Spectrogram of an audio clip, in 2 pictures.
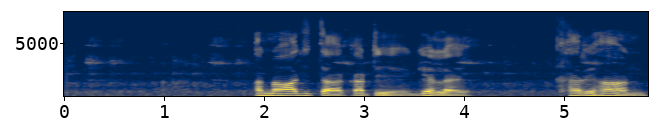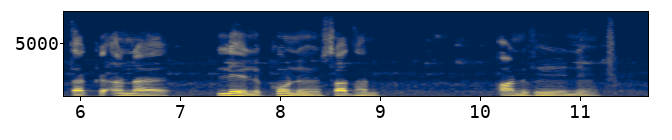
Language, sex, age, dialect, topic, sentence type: Maithili, male, 18-24, Bajjika, agriculture, statement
